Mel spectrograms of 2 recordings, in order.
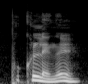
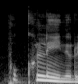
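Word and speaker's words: Poclain: 하지만 그 일반인들에게 익숙한 이름인 포크레인은 프랑스계 회사 포클랭을 프랑스 그 발음이 아니고 영어식 발음인 그 포클레인으로 읽은 다시 그걸 우리나라식으로 읽은 이름이에요.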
